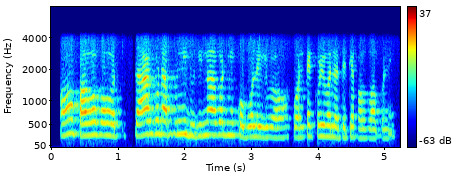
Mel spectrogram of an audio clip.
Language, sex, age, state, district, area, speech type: Assamese, female, 30-45, Assam, Nagaon, rural, conversation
